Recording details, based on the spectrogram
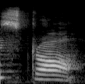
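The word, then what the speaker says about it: straw: तो ये हो गया स्ट्रॉ स्ट्रॉ नहीं स्ट्रॉ।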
